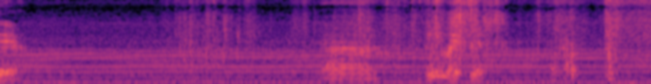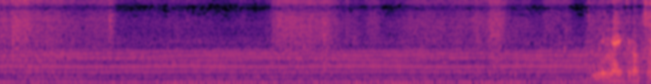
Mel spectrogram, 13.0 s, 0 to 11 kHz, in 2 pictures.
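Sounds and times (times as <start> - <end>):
packaging rustle: 1.6 - 7.7.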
